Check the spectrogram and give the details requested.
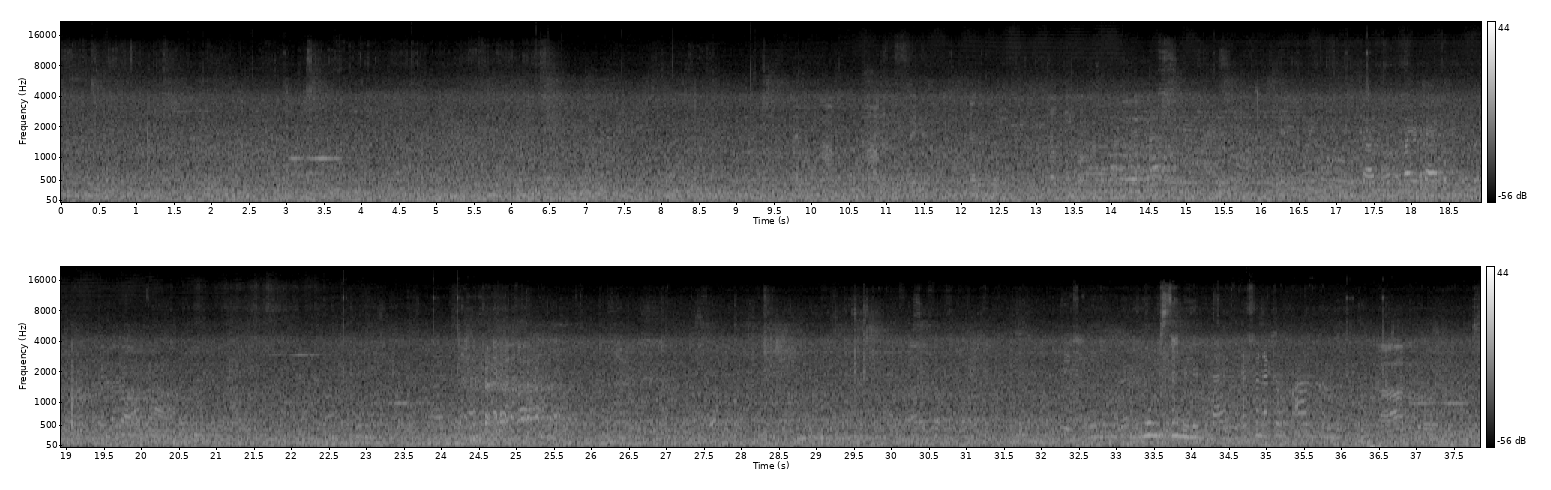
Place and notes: Station Hollands Spoor, Den Haag, Nederland - Station Hollands Spoor
Binaural recording made on a platform at Train station Hollands Spoor, The Hague.
The Hague, The Netherlands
